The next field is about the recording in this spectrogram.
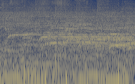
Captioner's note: crowd cheering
